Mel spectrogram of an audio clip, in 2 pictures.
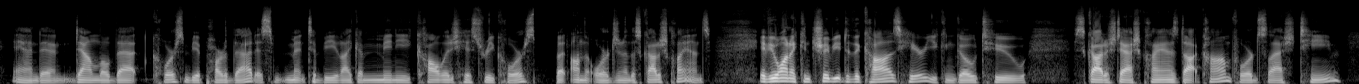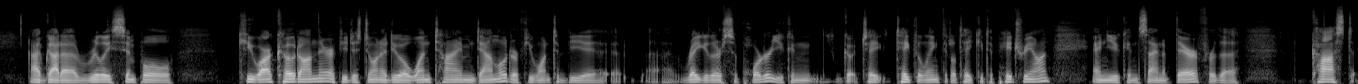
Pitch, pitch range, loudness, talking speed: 105 Hz, 100-115 Hz, -21 LUFS, 215 wpm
